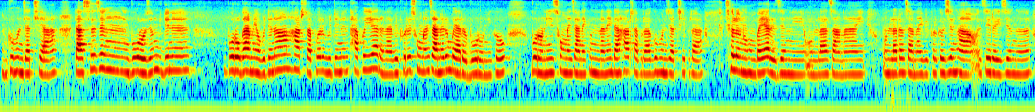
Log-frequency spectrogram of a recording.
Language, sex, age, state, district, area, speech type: Bodo, female, 18-30, Assam, Kokrajhar, urban, spontaneous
